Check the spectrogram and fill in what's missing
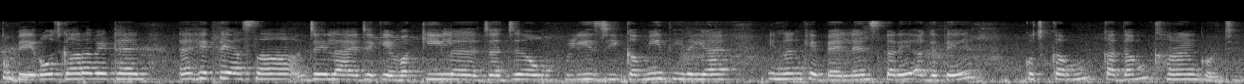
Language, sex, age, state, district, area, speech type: Sindhi, female, 45-60, Maharashtra, Mumbai Suburban, urban, spontaneous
